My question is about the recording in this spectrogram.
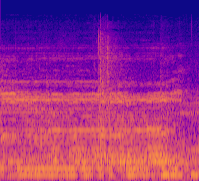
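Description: Male Carnatic vocalist holding a long, steady note between words of the lyric over a continuous drone, in raga Kambhoji.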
